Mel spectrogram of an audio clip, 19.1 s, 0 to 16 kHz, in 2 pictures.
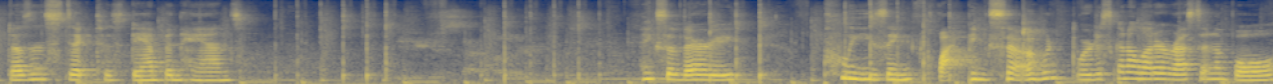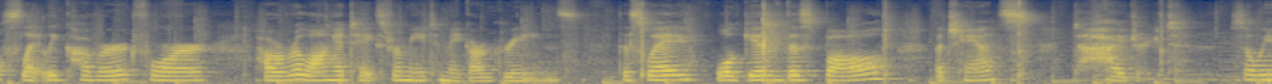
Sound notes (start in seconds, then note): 0.7 thumping sound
